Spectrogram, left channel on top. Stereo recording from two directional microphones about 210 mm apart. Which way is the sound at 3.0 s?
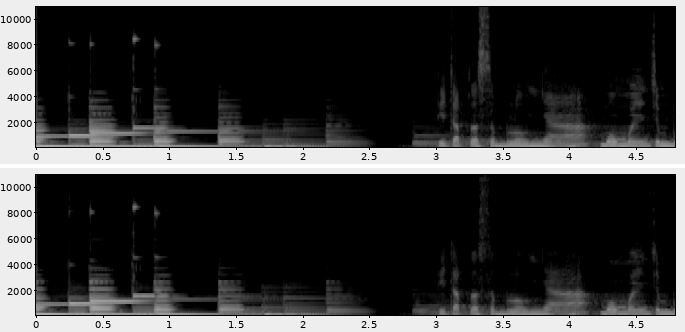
55° left (ahead or behind).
